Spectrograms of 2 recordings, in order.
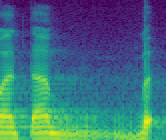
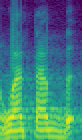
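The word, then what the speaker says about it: وَتَبَّ: ada di ilhami Ungu watab watab ini jangan wattab itu salah nah termasuk yg labil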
